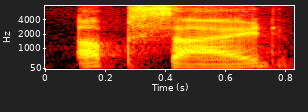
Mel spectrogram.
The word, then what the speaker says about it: UPSYD: And I've kind of reversed the order and created an acronym, UPSIDE, which is UPSYD. And it looks like UPSID, but it's upside. The reason why it's pronounced that way is because once you truly understand this,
